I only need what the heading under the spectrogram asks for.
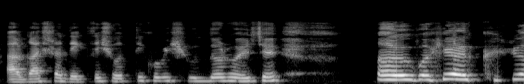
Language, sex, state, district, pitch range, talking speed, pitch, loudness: Bengali, male, West Bengal, Kolkata, 150-215 Hz, 115 wpm, 170 Hz, -15 LUFS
